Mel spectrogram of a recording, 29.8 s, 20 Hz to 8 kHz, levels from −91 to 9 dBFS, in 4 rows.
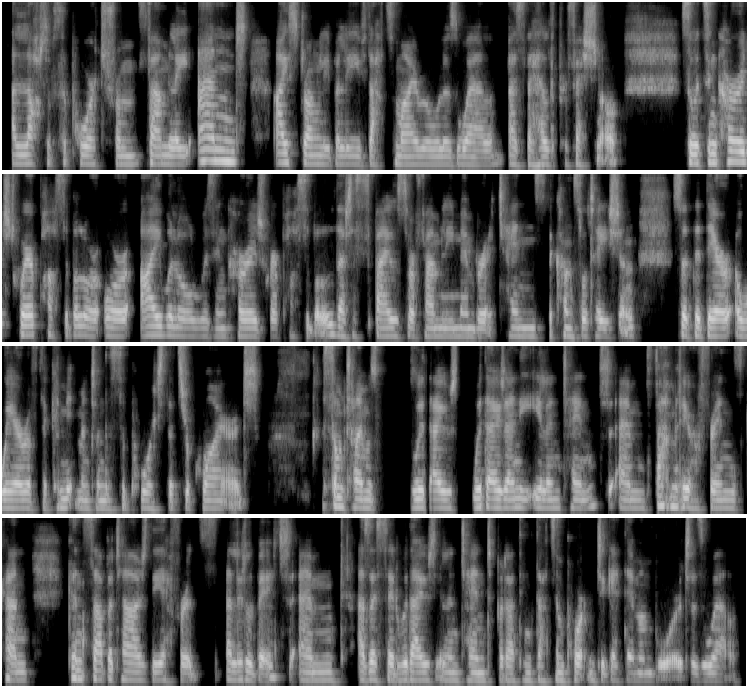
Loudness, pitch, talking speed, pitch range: -19 LUFS, 145 Hz, 180 wpm, 140-160 Hz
